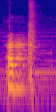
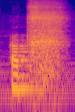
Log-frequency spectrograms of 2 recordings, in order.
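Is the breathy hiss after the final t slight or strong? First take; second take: slight; strong. First: The final t has a slight airy hiss. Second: The final t has a strong hissing release. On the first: The speaker calls it right. "Jadi anginnya sedikit saja" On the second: The speaker calls it wrong. "Tapi jangan terlalu banyak seperti ats, ats. Jadi itu keliru"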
